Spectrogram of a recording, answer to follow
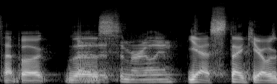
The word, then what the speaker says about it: Silmarillion: I don't know how you pronounce that book. The Silmarillion?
